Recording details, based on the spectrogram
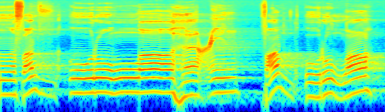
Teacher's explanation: lam jalalah karena didahului dhammah maka kita baca tafkhim tebal · Min arafa, fa fathah diikuti alif 2 harokat. Ting, huruf ta kasroh tanwin bertemu fa, namanya ikfa ausat, kita samarkan bunyi tanwin pada huruf ta kasroh tanwin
